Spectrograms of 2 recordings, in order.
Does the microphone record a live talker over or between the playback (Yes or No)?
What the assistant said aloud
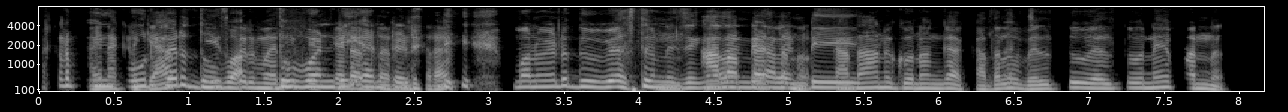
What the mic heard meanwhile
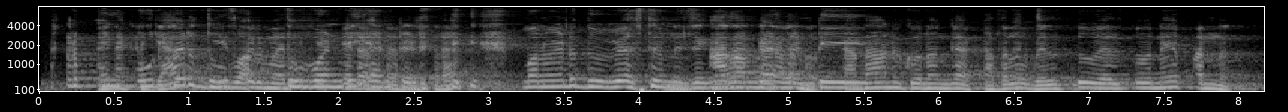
No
